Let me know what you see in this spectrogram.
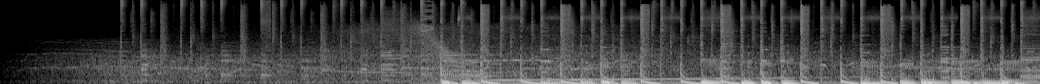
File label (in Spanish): la gran ciudad instrumental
